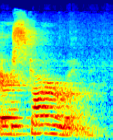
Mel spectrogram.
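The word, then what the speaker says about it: Erstarrung: 24 songs it is in german pronounced er star room and i'm going to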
